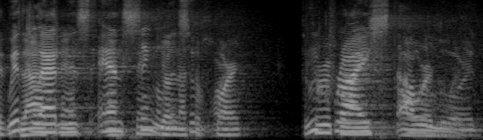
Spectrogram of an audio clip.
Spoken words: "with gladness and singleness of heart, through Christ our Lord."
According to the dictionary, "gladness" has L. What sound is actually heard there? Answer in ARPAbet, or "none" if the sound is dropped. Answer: L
